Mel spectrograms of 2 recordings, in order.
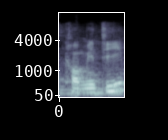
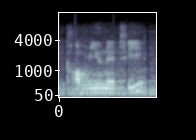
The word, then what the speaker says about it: community: a long syllable hit community i heard someone mispronounce it as committee maybe you're too fast okay you skid through the wood and it should be community broccoli i've heard someone mispronounce it as broccoli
